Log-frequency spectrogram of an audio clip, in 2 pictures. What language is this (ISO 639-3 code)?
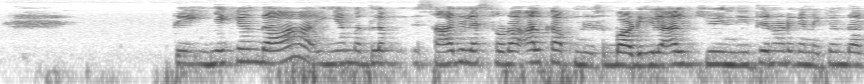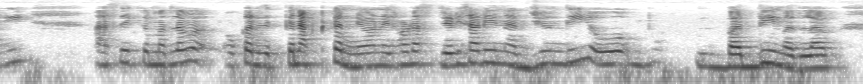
doi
